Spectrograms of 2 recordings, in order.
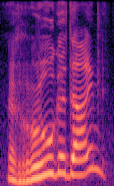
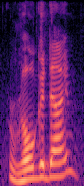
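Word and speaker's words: Roegadyn: It's pronounced rugine, not rogodine.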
